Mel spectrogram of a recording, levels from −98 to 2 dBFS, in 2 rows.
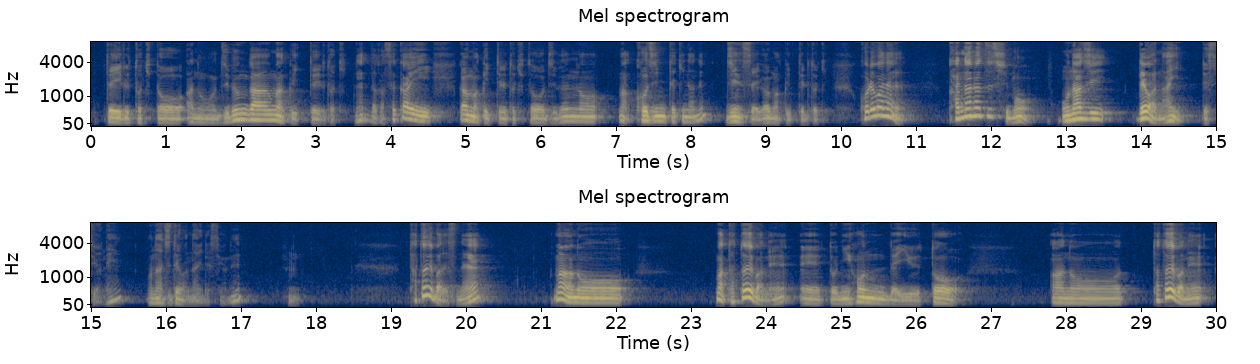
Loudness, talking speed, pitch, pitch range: -29 LUFS, 240 characters per minute, 110 Hz, 100-150 Hz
